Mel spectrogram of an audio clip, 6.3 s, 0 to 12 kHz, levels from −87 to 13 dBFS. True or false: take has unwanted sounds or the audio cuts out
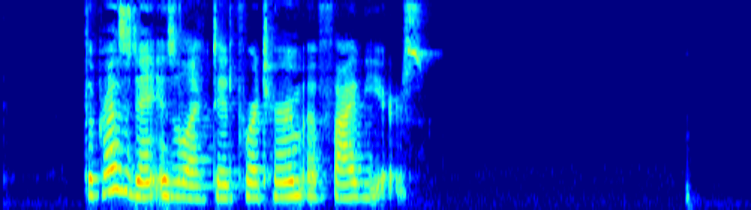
false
